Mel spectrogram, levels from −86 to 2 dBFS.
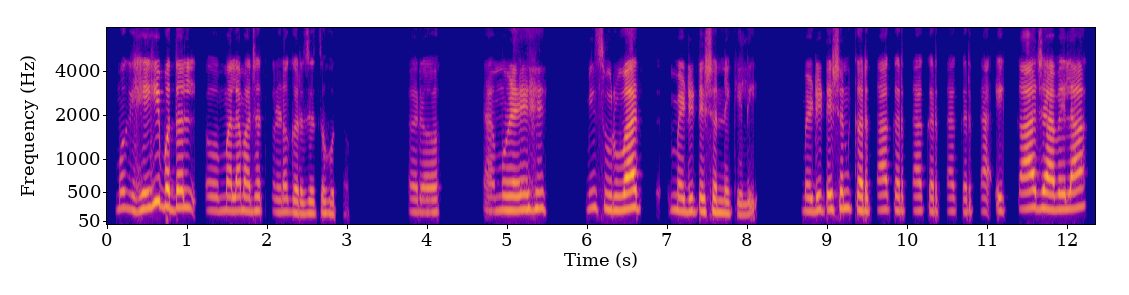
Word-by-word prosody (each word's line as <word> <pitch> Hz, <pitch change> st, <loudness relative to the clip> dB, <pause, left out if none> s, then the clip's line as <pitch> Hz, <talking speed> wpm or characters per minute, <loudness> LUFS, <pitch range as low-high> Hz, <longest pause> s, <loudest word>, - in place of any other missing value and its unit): मग 255 Hz, 0 st, -6 dB
हेही 240 Hz, -, +4 dB
बदल 265 Hz, -4 st, +4 dB, 0.2 s
अ, 215 Hz, 0 st, -9 dB
मला 215 Hz, 0 st, -1 dB
माझ्यात 215 Hz, 0 st, -2 dB
करणं 195 Hz, 0 st, -7 dB
गरजेचं 175 Hz, 0 st, -3 dB
होतं. 165 Hz, -2 st, -9 dB, 0.8 s
तर 190 Hz, -1 st, -9 dB
अ, 190 Hz, 0 st, -3 dB
त्यामुळे 220 Hz, +4 st, -2 dB, 0.5 s
मी 255 Hz, +2 st, -6 dB
सुरुवात 235 Hz, +2 st, +6 dB, 0.5 s
मेडिटेशनने 200 Hz, -2 st, 0 dB
केली. 155 Hz, 0 st, -8 dB, 0.6 s
मेडिटेशन 230 Hz, +4 st, 0 dB
करता, 225 Hz, +1 st, 0 dB
करता, 215 Hz, 0 st, -7 dB
करता, 205 Hz, 0 st, -9 dB
करता, 200 Hz, +1 st, -11 dB
एका 240 Hz, +4 st, +1 dB
ज्यावेळेला 245 Hz, +1 st, +4 dB
215 Hz, 110 wpm, -24 LUFS, 200-240 Hz, 0.8 s, सुरुवात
